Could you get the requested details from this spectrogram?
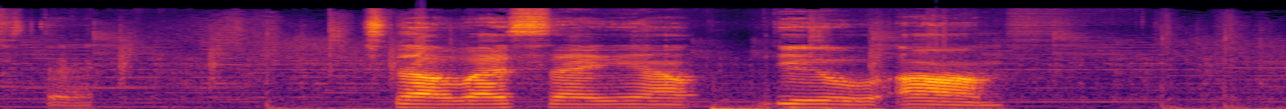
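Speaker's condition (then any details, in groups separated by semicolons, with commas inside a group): Cerebral palsy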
